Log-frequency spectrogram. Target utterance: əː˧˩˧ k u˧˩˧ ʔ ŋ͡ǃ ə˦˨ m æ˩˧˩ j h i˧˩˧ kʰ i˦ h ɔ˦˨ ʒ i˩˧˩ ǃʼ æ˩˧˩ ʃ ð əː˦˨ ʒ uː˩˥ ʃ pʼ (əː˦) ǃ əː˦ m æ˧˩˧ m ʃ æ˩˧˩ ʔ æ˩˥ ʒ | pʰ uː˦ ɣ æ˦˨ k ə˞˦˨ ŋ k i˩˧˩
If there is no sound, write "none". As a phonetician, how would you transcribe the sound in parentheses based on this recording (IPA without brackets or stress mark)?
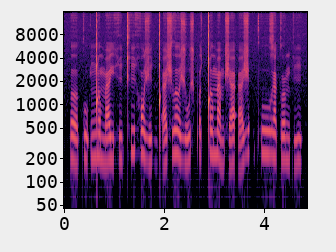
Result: ə˦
